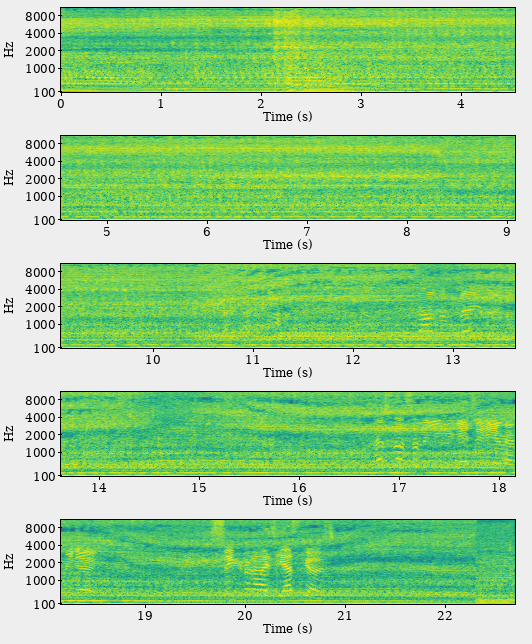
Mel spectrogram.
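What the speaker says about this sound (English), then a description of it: "the Koenigsegg team are about to roll out in both Jeskos to do some filming" Two pre-production Koenigsegg Jesko supercars idle with a steady low rumble, then rev and roll out, engine pitch sweeping up and down, while people talk nearby throughout.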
